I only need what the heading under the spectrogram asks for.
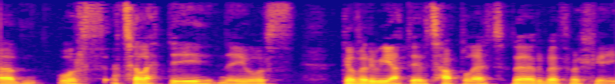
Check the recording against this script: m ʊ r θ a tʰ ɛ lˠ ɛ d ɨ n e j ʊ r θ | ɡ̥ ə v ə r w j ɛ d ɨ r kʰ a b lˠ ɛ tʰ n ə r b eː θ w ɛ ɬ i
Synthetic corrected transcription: m ʊ r θ ə tʰ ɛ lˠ ɛ d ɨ n e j ʊ r θ | ɡ̥ ə v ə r w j a d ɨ r tʰ a b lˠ ɛ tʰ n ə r b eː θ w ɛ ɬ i

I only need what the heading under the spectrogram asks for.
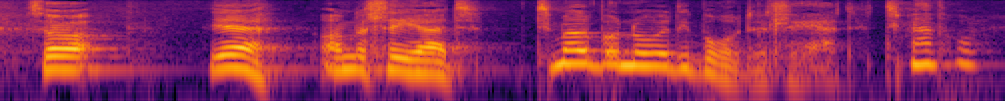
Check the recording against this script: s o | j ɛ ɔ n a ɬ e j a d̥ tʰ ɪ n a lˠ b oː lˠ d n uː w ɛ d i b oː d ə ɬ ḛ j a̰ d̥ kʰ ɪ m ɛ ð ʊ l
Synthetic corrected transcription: s o | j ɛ ɔ n ə ɬ e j a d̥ tʰ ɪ m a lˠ b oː d n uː w ɛ d i b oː d ə ɬ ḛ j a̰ d̥ tʰ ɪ m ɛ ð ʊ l

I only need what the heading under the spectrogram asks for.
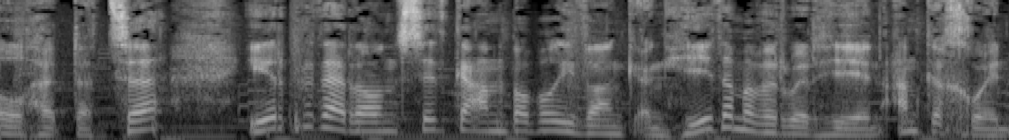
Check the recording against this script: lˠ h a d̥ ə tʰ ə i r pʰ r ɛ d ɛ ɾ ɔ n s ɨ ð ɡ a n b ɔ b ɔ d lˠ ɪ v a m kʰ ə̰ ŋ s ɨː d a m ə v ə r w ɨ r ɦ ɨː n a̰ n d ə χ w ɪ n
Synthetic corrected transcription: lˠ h ə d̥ ə tʰ ə i r pʰ r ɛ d ɛ ɾ ɔ n s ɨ ð ɡ a n b ɔ b ɔ lˠ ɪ v a ŋ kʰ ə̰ ŋ h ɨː d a m ə v ə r w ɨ r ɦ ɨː n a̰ n ɡ ə χ w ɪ n

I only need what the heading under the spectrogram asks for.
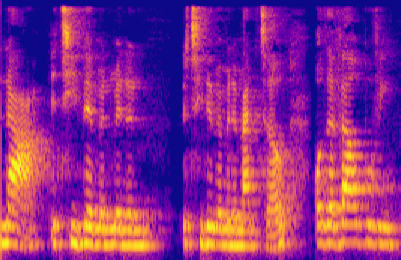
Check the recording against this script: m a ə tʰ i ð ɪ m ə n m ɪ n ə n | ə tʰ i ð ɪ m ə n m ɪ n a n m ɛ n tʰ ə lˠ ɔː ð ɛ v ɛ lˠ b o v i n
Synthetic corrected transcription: n a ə tʰ i ð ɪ m ə n m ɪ n ə n | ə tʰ i ð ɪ m ə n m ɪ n ə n m ɛ n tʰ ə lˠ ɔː ð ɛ v ɛ lˠ b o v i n

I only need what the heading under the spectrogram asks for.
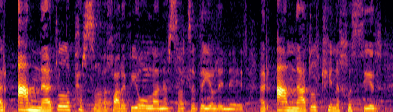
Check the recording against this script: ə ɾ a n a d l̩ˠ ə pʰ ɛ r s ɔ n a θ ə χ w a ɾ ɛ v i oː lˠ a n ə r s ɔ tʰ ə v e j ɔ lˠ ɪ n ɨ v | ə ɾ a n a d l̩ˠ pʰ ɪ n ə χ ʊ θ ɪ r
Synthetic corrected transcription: ə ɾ a n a d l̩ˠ ə pʰ ɛ r s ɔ n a ð ə χ w a ɾ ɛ v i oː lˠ a n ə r s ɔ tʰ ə v e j ɔ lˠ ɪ n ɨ ð | ə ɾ a n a d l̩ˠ kʰ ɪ n ə χ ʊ θ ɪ r

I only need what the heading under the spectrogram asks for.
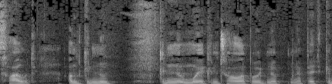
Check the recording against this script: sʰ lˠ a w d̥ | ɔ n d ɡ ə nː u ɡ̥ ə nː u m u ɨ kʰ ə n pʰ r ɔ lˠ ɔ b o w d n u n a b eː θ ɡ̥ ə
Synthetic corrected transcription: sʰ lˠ a w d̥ | ɔ n d ɡ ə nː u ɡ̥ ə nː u m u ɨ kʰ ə n tʰ r ɔ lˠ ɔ b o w d n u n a b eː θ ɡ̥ ə

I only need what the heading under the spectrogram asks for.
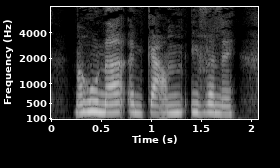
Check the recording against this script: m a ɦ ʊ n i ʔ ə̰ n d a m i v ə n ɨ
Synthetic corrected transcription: m a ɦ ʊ n a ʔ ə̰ n ɡ a m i v ə n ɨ

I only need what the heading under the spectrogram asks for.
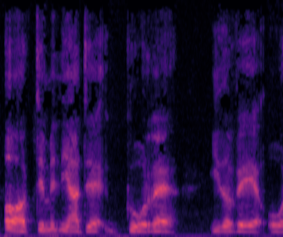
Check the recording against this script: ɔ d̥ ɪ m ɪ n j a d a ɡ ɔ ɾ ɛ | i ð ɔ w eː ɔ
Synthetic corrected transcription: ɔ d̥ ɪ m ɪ n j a d ɛ ɡ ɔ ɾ ɛ | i ð ɔ v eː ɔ

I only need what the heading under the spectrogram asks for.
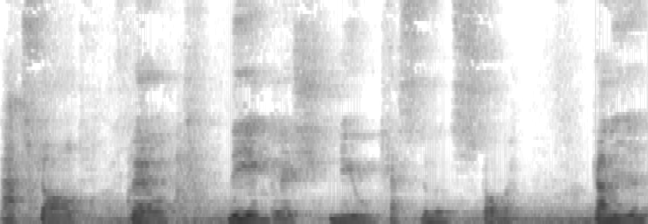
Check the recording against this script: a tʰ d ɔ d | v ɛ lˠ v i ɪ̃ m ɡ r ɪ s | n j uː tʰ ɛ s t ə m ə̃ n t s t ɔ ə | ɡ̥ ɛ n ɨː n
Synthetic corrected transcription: a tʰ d ɔ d | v ɛ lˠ ð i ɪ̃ ŋ ɡ l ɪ ʃ | n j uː tʰ ɛ s t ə m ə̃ n t s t ɔ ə | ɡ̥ a n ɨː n

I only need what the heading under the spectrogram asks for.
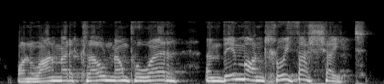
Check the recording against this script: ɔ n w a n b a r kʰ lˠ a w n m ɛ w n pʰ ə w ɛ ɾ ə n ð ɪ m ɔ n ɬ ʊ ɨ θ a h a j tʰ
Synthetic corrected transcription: ɔ n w a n m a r kʰ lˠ a w n m ɛ w n pʰ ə w ɛ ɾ ə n ð ɪ m ɔ n ɬ ʊ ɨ θ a ʃ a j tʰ

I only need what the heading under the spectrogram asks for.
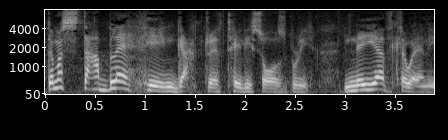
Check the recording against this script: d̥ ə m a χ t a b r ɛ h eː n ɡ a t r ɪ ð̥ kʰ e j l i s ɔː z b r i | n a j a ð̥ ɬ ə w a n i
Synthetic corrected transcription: d̥ ə m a s t a b l ɛ h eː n ɡ a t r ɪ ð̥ tʰ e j l i s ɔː z b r i | n e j a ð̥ ɬ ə w ɛ n i

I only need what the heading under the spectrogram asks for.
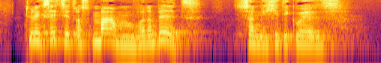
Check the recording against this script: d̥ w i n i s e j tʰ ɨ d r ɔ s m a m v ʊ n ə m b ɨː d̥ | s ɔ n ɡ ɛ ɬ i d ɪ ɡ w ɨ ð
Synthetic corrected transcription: d̥ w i n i s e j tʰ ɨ d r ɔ s m a m v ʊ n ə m b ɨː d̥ | s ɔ n ɡ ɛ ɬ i d ɪ ɡ w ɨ ð

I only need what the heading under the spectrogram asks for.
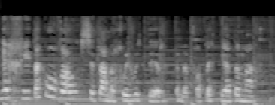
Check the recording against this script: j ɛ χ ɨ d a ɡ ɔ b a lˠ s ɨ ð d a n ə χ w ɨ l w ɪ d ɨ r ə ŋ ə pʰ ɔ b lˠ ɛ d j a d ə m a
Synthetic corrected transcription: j ɛ χ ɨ d a ɡ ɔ v a lˠ s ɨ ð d a n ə χ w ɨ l w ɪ d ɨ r ə n ə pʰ ɔ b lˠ ɛ d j a d ə m a

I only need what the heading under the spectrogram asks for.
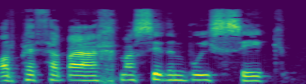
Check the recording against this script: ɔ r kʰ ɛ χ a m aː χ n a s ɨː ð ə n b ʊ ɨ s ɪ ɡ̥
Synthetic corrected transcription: ɔ r pʰ ɛ θ a b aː χ m a s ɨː ð ə n b ʊ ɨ s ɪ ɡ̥

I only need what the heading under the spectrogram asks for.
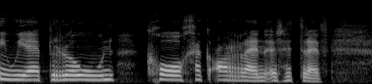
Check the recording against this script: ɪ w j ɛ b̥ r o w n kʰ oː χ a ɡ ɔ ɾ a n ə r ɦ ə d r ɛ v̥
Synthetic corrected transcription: ɪ w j ɛ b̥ r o w n kʰ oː χ a ɡ ɔ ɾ ɛ n ə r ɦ ə d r ɛ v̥

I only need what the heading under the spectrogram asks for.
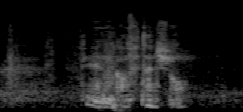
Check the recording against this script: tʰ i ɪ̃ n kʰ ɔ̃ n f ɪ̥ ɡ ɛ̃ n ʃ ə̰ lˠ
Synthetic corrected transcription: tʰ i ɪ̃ n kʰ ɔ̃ n f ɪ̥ d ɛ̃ n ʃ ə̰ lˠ

